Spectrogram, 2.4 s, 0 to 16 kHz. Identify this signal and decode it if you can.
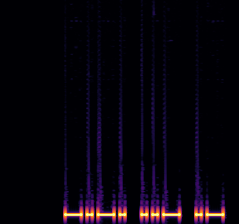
Morse code, heard as a keyed tone, about 22 wpm, 700 Hz. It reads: C U A
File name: Top 20 QSO Elements - 8x Character Spacing - 22wpm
